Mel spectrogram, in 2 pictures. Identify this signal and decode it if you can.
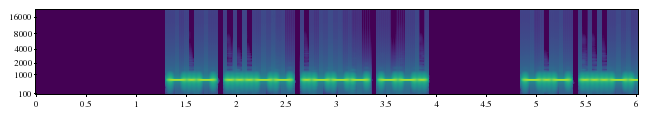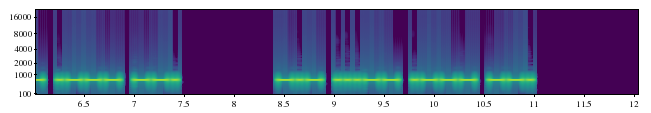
Morse code, heard as a keyed tone, about 25 wpm, 700 Hz. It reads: K3JG K3JG K3JG
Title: USA Call Signs - 4 Characters - Repeated 3x - 25wpm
